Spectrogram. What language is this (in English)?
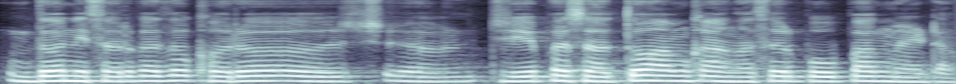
Konkani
